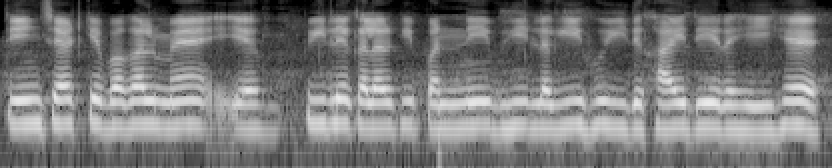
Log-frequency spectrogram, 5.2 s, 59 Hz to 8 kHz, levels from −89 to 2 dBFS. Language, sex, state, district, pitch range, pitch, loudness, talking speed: Hindi, female, Uttar Pradesh, Lalitpur, 195-210 Hz, 200 Hz, -15 LUFS, 195 wpm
